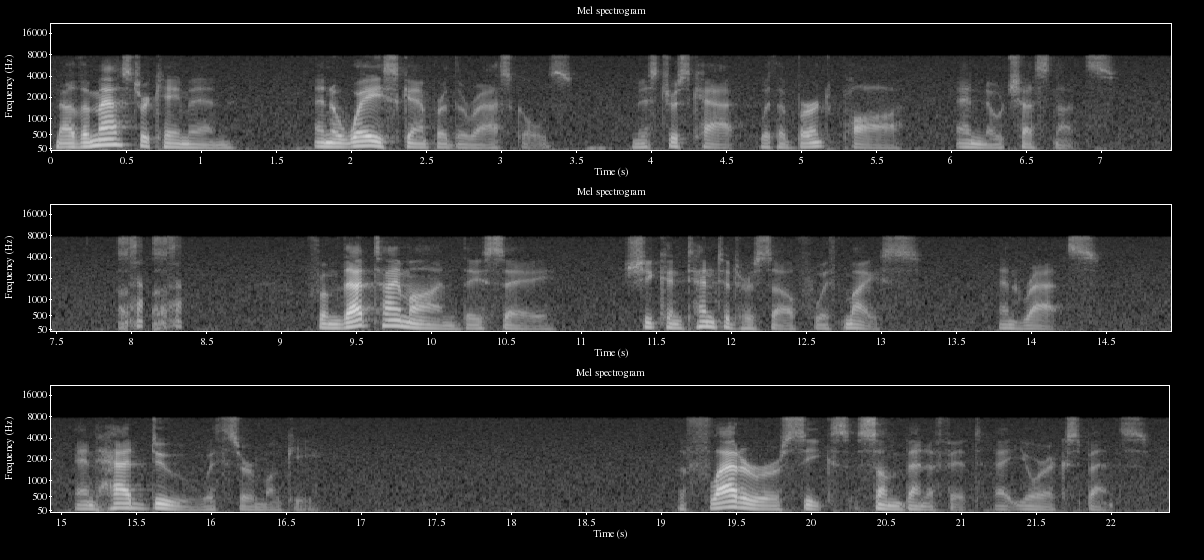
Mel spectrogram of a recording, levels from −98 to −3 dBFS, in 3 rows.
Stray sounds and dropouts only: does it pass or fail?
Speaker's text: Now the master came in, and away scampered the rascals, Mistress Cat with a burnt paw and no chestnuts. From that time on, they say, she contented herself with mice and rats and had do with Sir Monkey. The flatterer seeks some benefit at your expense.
fail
